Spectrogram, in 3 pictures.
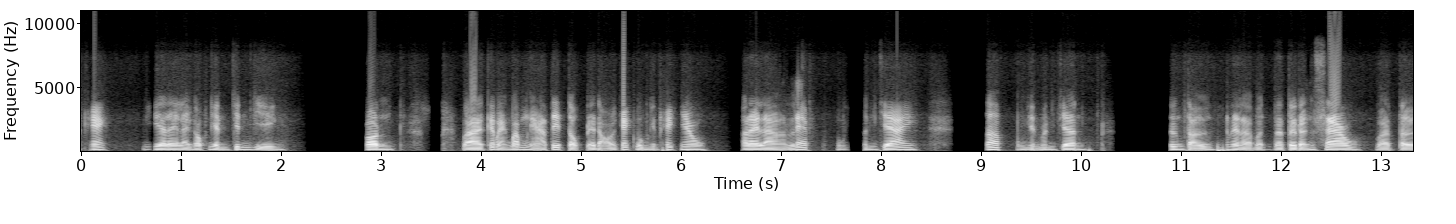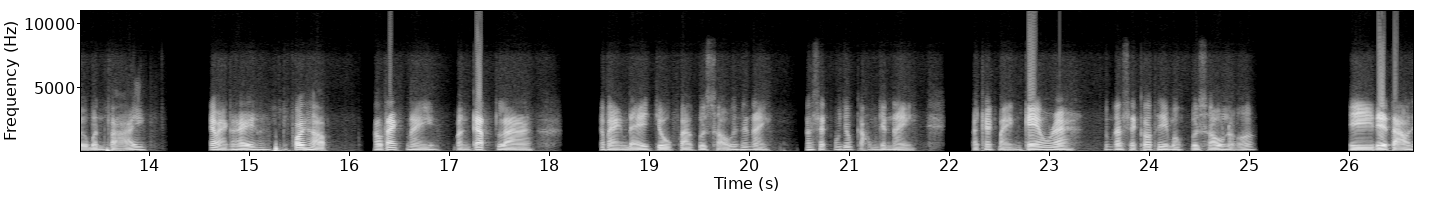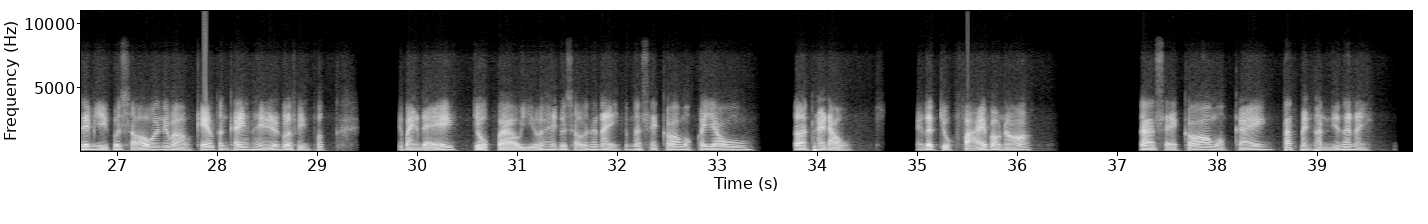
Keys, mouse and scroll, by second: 1.2 click, 2.3 middle click, 2.8 shift+middle drag, 3.2 middle click, 4.5 `, 6.7 click, 7.9 middle click, 7.9 scroll down 2, 8.0 `, 8.7 click, 9.6 scroll down 2, 10.1-10.4 middle drag, 10.6 shift+middle drag, 11.0 `, 14.4-15.0 middle drag, 15.2 shift+middle drag, 16.1 shift+middle drag, 22.6-26.5 drag, 35.9 right click.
